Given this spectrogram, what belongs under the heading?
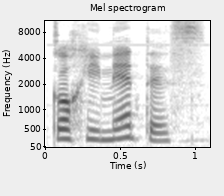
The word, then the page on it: cojinetes: spanish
